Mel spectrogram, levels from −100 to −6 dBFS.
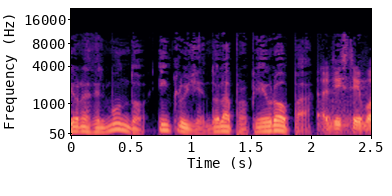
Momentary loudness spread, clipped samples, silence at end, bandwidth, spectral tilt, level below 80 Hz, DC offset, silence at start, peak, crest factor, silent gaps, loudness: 6 LU; under 0.1%; 0 s; 11 kHz; -8 dB/octave; -52 dBFS; under 0.1%; 0 s; -14 dBFS; 16 dB; none; -32 LUFS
